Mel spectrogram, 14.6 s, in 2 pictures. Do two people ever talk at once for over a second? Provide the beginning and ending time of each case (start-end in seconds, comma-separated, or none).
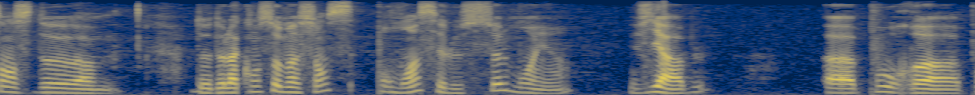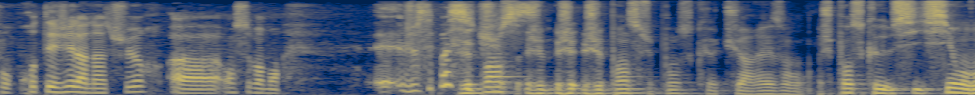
none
